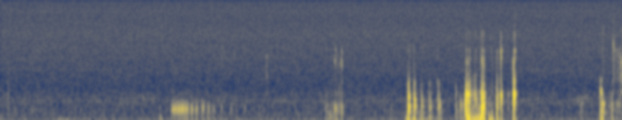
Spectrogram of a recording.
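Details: Stomach growling after drinking coffee: loud, irregular gurgling and rumbling bursts from the abdomen (borborygmi).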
